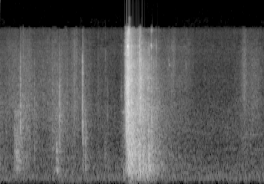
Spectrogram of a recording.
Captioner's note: door slams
